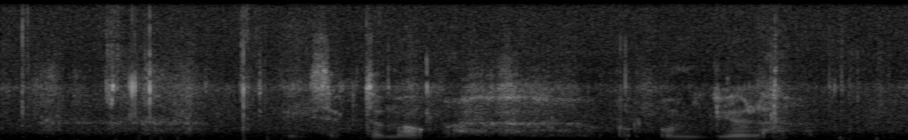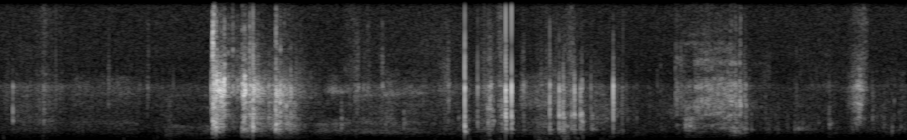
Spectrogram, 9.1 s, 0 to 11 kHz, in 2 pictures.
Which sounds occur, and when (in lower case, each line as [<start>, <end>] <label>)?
[0.00, 9.05] background noise
[0.15, 0.38] footsteps
[0.34, 0.95] man speaking
[0.57, 0.93] footsteps
[1.10, 1.45] footsteps
[1.62, 1.89] footsteps
[2.06, 2.46] footsteps
[2.61, 3.12] generic impact sounds
[3.14, 3.93] breathing
[3.25, 4.71] generic impact sounds
[4.93, 5.39] generic impact sounds
[5.64, 5.89] generic impact sounds
[6.17, 6.79] man speaking
[7.17, 7.71] generic impact sounds
[7.41, 8.18] human sounds
[8.24, 8.48] generic impact sounds
[8.66, 8.90] generic impact sounds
